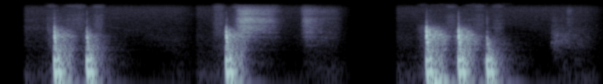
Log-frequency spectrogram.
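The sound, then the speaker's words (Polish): Secret code knock on a door: two quick raps, a pause, a single rap, another pause, then three fast raps in a row, each loud and hollow against silence. “I jak będziesz wracał, pamiętaj sekretny kod pukania.”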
